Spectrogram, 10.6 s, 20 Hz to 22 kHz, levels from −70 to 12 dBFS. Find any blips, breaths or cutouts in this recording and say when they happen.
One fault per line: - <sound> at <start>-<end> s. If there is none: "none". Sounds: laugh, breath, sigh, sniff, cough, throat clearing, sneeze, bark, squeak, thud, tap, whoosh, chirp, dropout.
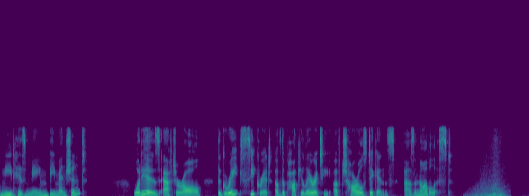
- whoosh at 9.2-10.2 s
